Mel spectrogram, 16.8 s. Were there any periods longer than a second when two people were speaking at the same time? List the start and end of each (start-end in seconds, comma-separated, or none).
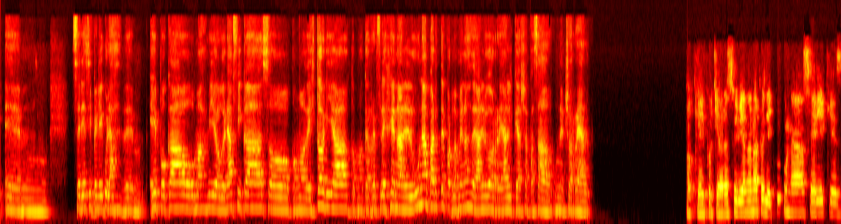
none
